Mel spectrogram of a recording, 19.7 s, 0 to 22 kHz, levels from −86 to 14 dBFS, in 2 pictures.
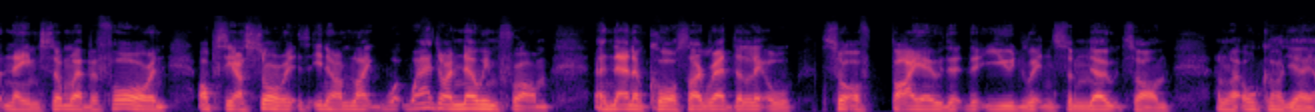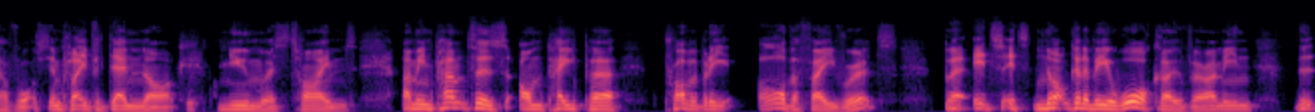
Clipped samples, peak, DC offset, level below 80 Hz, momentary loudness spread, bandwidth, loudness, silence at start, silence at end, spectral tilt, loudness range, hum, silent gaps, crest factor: under 0.1%; -4 dBFS; under 0.1%; -64 dBFS; 9 LU; 9.6 kHz; -22 LUFS; 0 s; 0 s; -7 dB/octave; 3 LU; none; none; 18 dB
